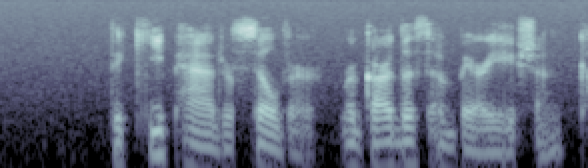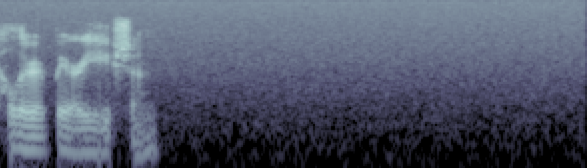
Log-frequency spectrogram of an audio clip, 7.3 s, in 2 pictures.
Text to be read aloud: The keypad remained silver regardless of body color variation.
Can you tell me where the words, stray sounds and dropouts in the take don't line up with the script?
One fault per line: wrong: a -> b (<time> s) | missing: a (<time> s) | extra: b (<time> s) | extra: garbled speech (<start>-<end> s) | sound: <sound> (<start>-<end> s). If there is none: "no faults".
missing: remained (1.5 s)
wrong: body -> variation (2.9 s)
